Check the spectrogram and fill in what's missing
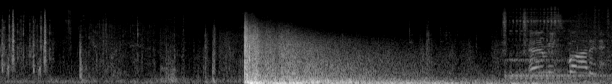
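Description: Frag grenade explosion in Apex Legends: after quiet footsteps and game sounds, one loud close boom with a long rumbling decay, followed by a brief game tone.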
